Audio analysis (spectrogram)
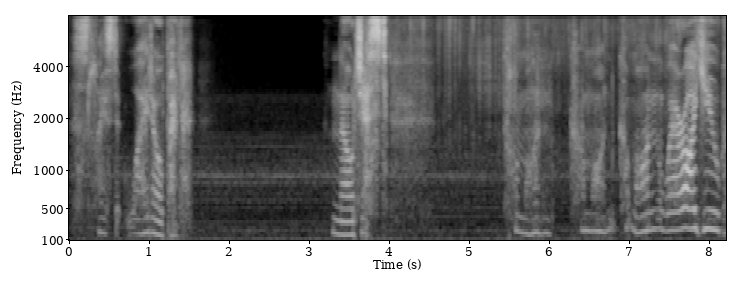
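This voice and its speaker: A woman playing a gentle, desperate doctor in a fantasy audio roleplay, with halting, emotive, breathy delivery. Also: mid-range voice, slight background noise. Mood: anxious pleading. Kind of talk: dramatic audio roleplay acting.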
